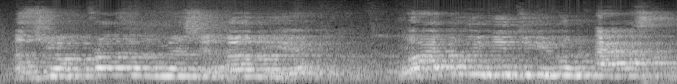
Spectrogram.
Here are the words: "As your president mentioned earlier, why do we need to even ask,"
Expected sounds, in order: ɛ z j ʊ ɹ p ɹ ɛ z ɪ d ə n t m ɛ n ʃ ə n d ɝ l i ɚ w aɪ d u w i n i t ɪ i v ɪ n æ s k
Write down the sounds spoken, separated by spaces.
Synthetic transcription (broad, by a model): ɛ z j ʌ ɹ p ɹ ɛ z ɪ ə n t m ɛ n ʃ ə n ɝ l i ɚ w aɪ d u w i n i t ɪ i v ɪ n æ s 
